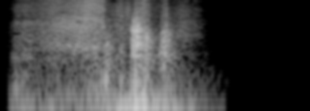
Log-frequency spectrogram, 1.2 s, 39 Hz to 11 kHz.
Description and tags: page-flip-10
heavy newspaper fliping by a high quaility sound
